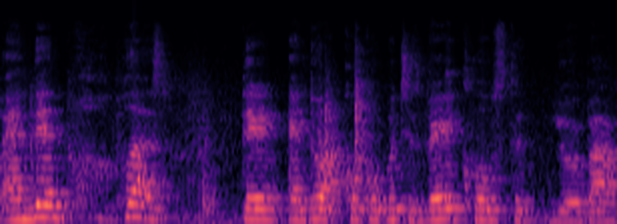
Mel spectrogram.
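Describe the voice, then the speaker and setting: A woman with a fairly low voice speaks at a moderate pace. Room echo is audible and background noise is noticeable. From United States, raised from age six. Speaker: YouTuber. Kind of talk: casual vlog talk. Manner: casual, filler-heavy.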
